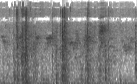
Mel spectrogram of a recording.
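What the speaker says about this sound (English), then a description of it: "Sorry for the birds, they get excited whenever I do a video." Quick bursts of wings fluttering and flapping close by, several rapid beats in succession over a soft background hum.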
